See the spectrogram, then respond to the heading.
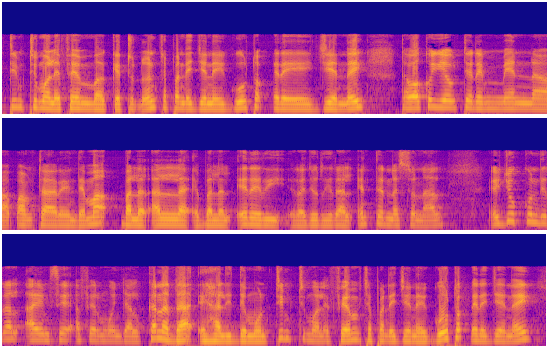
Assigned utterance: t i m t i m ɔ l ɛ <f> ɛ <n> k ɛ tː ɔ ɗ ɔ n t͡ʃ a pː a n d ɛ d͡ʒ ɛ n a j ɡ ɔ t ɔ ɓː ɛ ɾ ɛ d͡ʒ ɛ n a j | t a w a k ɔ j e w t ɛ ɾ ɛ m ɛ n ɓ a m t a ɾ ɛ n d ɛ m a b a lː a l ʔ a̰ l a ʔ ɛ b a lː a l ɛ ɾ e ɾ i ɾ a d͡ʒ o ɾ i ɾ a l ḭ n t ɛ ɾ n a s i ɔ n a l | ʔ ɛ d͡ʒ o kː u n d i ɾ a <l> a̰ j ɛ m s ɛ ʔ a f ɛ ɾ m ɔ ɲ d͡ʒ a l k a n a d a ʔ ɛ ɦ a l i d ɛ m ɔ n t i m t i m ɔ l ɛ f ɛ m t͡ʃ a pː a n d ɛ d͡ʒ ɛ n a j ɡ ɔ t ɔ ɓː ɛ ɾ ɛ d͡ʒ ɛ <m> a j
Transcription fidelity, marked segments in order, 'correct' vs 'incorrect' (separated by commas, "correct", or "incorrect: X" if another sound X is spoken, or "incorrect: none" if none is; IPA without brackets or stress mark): correct, incorrect: m, correct, incorrect: n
